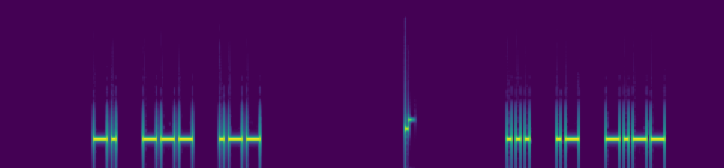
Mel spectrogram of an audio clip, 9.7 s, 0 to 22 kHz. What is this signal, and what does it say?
Morse code, heard as a keyed tone, about 20 wpm, spaced as for 15 wpm, 700 Hz. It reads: NOW SAY
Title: 160 Lesson 26f - Letter g - Words 20wpm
